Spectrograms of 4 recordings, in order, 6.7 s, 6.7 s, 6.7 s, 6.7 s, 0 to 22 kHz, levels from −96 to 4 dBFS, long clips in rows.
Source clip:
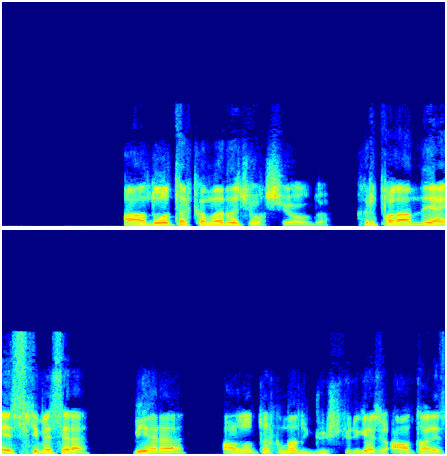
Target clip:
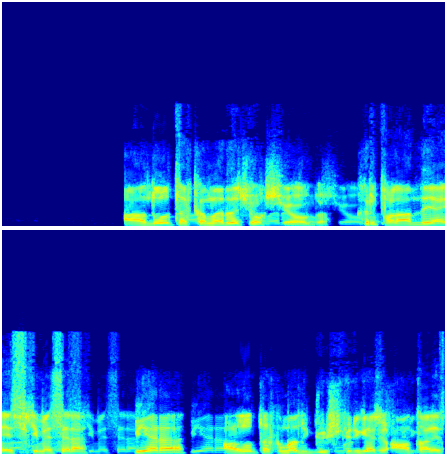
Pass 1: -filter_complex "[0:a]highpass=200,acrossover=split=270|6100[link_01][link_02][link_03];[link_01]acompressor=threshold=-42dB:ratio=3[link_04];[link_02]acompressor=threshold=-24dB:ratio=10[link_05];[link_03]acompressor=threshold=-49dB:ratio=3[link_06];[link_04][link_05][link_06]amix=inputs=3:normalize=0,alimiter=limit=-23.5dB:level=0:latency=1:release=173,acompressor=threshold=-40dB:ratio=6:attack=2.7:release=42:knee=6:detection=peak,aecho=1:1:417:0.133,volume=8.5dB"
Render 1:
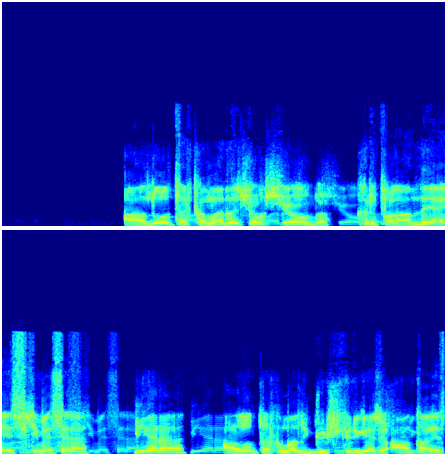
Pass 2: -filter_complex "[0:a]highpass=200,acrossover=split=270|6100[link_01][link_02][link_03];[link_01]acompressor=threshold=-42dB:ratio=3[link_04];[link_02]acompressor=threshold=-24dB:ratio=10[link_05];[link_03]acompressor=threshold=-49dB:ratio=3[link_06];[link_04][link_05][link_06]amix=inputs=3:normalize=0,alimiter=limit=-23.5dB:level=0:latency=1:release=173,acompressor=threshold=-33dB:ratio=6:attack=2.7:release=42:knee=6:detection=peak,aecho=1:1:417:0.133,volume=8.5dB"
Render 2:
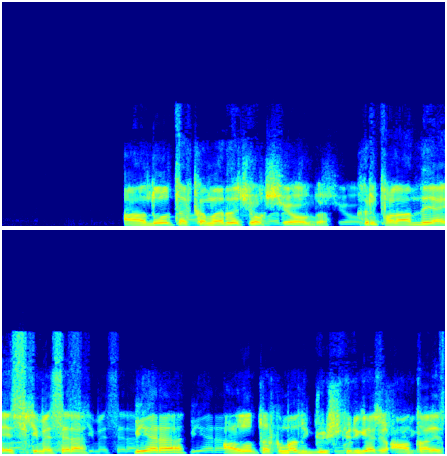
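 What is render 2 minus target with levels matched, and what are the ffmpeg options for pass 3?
250 Hz band +3.0 dB
-filter_complex "[0:a]highpass=200,lowshelf=frequency=320:gain=-11.5,acrossover=split=270|6100[link_01][link_02][link_03];[link_01]acompressor=threshold=-42dB:ratio=3[link_04];[link_02]acompressor=threshold=-24dB:ratio=10[link_05];[link_03]acompressor=threshold=-49dB:ratio=3[link_06];[link_04][link_05][link_06]amix=inputs=3:normalize=0,alimiter=limit=-23.5dB:level=0:latency=1:release=173,acompressor=threshold=-33dB:ratio=6:attack=2.7:release=42:knee=6:detection=peak,aecho=1:1:417:0.133,volume=8.5dB"

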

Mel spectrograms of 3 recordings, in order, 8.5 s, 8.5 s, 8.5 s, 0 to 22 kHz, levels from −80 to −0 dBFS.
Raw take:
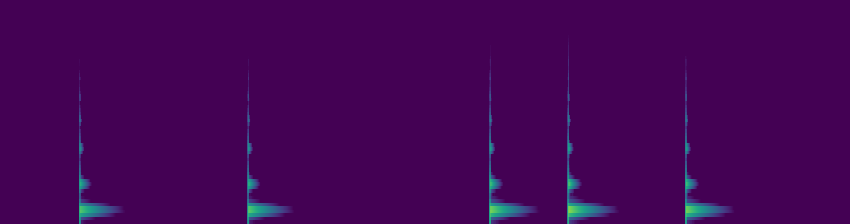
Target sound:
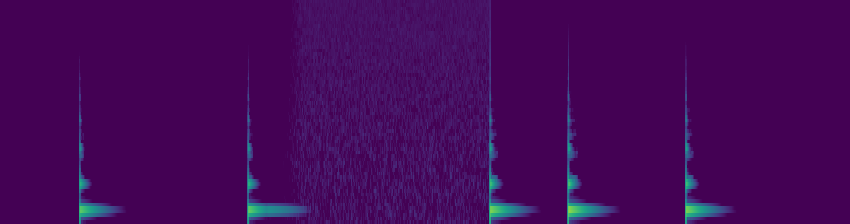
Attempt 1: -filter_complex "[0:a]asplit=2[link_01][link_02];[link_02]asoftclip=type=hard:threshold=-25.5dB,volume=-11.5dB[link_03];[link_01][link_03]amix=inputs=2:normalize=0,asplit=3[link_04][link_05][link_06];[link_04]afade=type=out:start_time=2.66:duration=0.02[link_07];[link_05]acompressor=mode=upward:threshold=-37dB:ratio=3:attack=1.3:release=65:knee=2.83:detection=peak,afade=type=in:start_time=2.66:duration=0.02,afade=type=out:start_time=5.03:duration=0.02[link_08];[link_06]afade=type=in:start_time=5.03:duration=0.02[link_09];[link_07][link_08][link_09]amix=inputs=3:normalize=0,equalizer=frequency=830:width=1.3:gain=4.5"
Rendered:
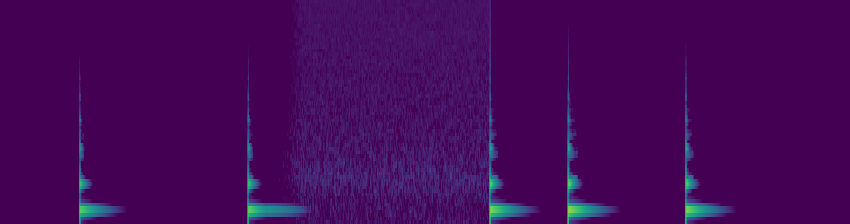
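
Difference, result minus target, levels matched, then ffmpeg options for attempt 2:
1,000 Hz band +3.5 dB
-filter_complex "[0:a]asplit=2[link_01][link_02];[link_02]asoftclip=type=hard:threshold=-25.5dB,volume=-11.5dB[link_03];[link_01][link_03]amix=inputs=2:normalize=0,asplit=3[link_04][link_05][link_06];[link_04]afade=type=out:start_time=2.66:duration=0.02[link_07];[link_05]acompressor=mode=upward:threshold=-37dB:ratio=3:attack=1.3:release=65:knee=2.83:detection=peak,afade=type=in:start_time=2.66:duration=0.02,afade=type=out:start_time=5.03:duration=0.02[link_08];[link_06]afade=type=in:start_time=5.03:duration=0.02[link_09];[link_07][link_08][link_09]amix=inputs=3:normalize=0"

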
